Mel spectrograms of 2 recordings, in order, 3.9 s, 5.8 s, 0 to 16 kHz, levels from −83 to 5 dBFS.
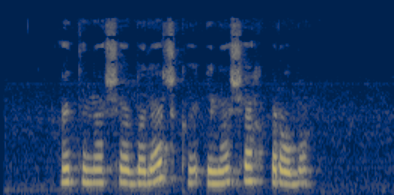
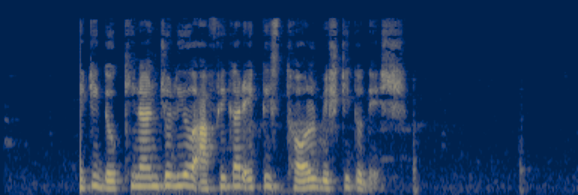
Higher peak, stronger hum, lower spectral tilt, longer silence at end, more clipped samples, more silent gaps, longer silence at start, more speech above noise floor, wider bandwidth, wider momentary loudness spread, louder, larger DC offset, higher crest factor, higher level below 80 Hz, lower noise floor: about the same, -10 dBFS vs -8 dBFS; neither; about the same, -4 dB/octave vs -5 dB/octave; first, 0.85 s vs 0.55 s; neither; neither; second, 0.6 s vs 0.8 s; second, 39 dB vs 43 dB; about the same, 11.5 kHz vs 11.5 kHz; about the same, 6 LU vs 8 LU; about the same, -24 LUFS vs -26 LUFS; neither; about the same, 16 dB vs 20 dB; second, -70 dBFS vs -62 dBFS; second, -61 dBFS vs -68 dBFS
